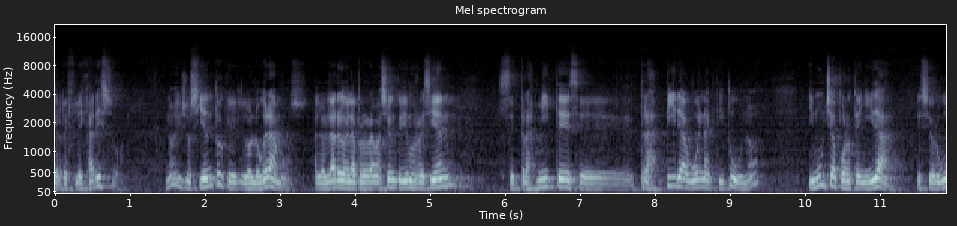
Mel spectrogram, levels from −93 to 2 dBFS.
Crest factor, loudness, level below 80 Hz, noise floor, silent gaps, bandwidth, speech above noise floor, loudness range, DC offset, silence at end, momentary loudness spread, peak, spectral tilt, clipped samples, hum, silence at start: 20 dB; -28 LUFS; -72 dBFS; -60 dBFS; none; 9.6 kHz; 32 dB; 4 LU; under 0.1%; 0 s; 15 LU; -10 dBFS; -6.5 dB/octave; under 0.1%; none; 0 s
